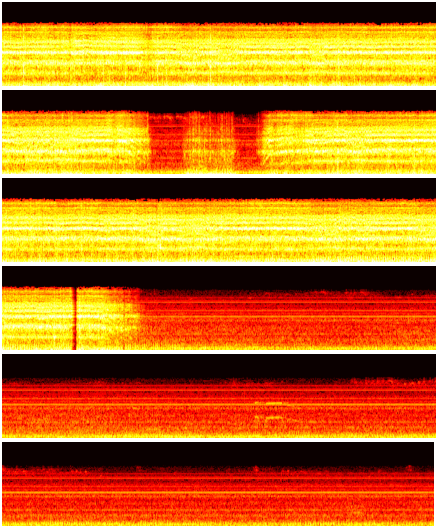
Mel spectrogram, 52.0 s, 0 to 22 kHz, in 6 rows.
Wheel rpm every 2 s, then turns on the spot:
160, 160, 160, 160, 160, 110, 10, 130, 160, 160, 160, 160, 160, 160, 30, 0, 0, 0, 0, 0, 0, 0, 0, 0, 0, 0.
none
